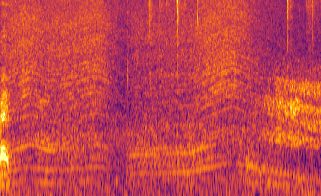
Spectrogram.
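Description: A car engine hums and revs, its pitch rising and falling.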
